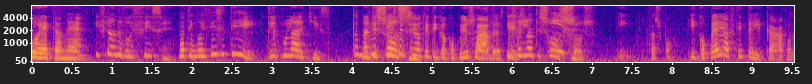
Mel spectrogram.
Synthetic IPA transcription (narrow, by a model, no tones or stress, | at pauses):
t̪oe̞kɐne̞iθelinɐt̪ivoiθisinɐt̪ivo̞iθisit̪iklikulɐcis | t̪ɐnɐp̪isiosst̪epseo̞t̪it̪iɡɐko̞piuseoɐnd̪ɾɐst̪isθelinɐt̪isossos | ḭ | θɐsu̥po̞̰ | iko̞pe̞lɐːft̪it̪e̞likɐːpoð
